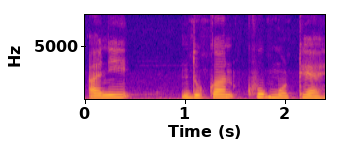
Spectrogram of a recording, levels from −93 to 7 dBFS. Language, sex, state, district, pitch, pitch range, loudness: Marathi, female, Maharashtra, Solapur, 235 Hz, 220-240 Hz, -17 LUFS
